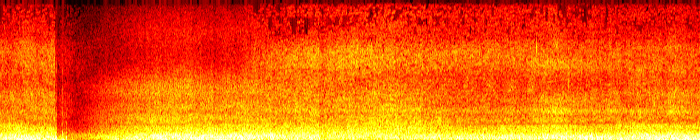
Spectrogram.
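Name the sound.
sea waves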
